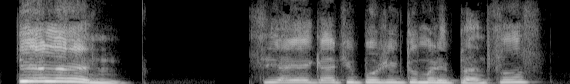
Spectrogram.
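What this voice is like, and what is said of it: Poor imitation of another person's voice. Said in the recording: “bad accents ... that was a good Arnold ... That was a terrible Arnold ... like a combination of like a Hawaiian reggae guy ... great impression of Arnold if you were deaf”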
